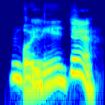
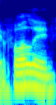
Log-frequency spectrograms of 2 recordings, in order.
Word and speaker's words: foliage: you say it yeah foilage or foilage see don't do that CU once you say it wrong I can't like say it right you say like Californians say foliage Fage Fage Fage foilage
